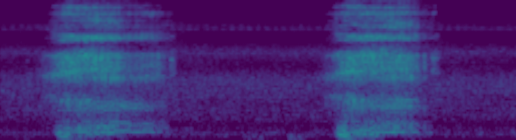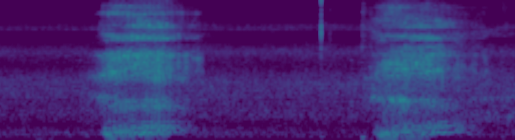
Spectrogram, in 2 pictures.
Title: husband snoring #nosleep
